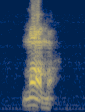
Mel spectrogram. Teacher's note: 后面呢一个呢就是一个叫做轻音，即係放轻把声就咁推出嚟嘅啫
